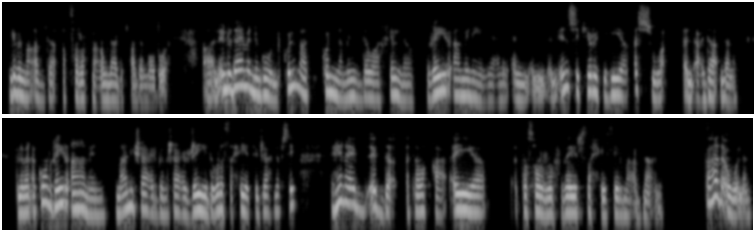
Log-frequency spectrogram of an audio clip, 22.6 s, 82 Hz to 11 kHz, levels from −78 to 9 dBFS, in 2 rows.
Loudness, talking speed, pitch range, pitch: -25 LUFS, 135 wpm, 170-215 Hz, 190 Hz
